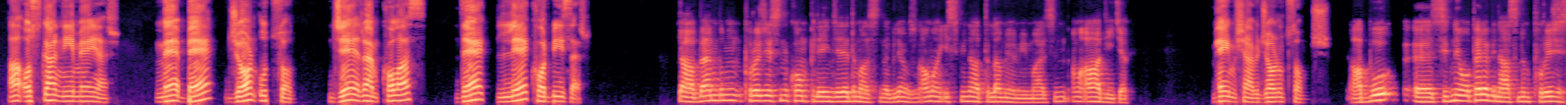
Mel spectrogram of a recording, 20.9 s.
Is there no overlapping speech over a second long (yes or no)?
yes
